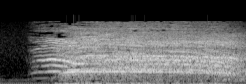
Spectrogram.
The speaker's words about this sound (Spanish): Bueno. Gritemos un gol de Corea del Sur. ¡Gol de Corea del Sur!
